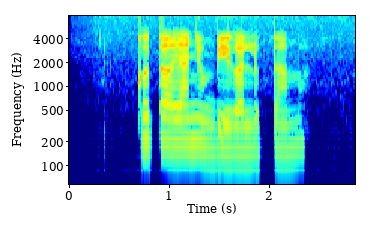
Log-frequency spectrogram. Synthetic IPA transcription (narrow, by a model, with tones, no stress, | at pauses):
ko˦t̪a˦˧ja˦ɲu˨mbi˨ɣa˨lɨ˨k̚t̪a˨ma˦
